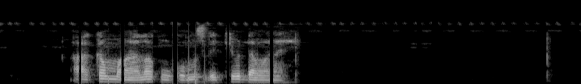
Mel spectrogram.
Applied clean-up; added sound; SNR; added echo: none; none; none; none.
